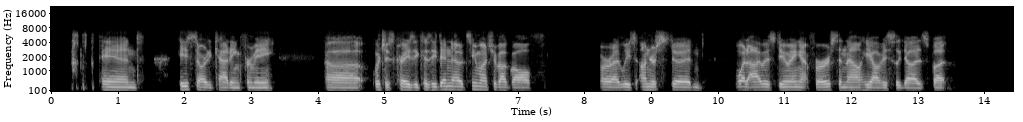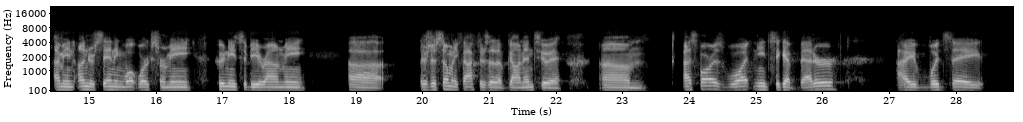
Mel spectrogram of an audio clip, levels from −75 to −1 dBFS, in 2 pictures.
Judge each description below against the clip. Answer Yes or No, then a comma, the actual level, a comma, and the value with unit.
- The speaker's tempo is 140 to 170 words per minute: Yes, average, 145 wpm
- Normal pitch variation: No, narrow, 2.1 semitones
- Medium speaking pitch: No, low, 125 Hz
